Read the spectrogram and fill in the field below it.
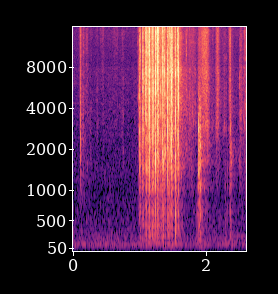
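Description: Hands rustle and tear a paper wrapping.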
